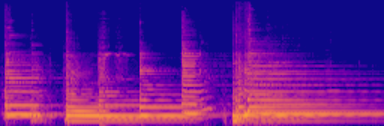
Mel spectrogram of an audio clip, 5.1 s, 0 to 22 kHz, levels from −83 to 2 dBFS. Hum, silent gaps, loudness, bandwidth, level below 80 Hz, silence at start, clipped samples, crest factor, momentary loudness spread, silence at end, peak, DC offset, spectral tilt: none; none; -27 LUFS; 18 kHz; -58 dBFS; 0 s; under 0.1%; 14 dB; 10 LU; 0 s; -12 dBFS; under 0.1%; -6 dB/octave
